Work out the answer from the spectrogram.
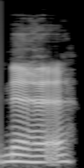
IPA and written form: nɜ: (no)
